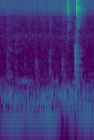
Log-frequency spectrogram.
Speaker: You'll >> hear my stomach growling. So if it gets too quiet, nobody point at me and laugh because it's getting ready to start growling.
